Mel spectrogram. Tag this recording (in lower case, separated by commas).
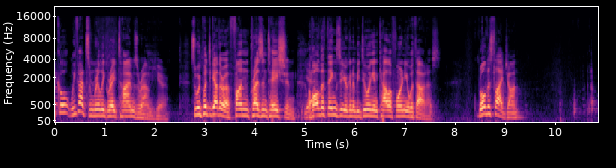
speech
